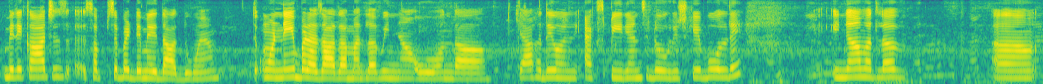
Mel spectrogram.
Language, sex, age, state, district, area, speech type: Dogri, female, 18-30, Jammu and Kashmir, Samba, rural, spontaneous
